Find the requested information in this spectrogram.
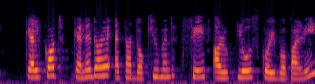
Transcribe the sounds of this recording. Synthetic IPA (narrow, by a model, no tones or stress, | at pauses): kɛlkɔtkɛnɛdɔɹɛʔɛtadɔkʰjumɛ̃ntsepʰaɹuklozkoɹibɔpaɹi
